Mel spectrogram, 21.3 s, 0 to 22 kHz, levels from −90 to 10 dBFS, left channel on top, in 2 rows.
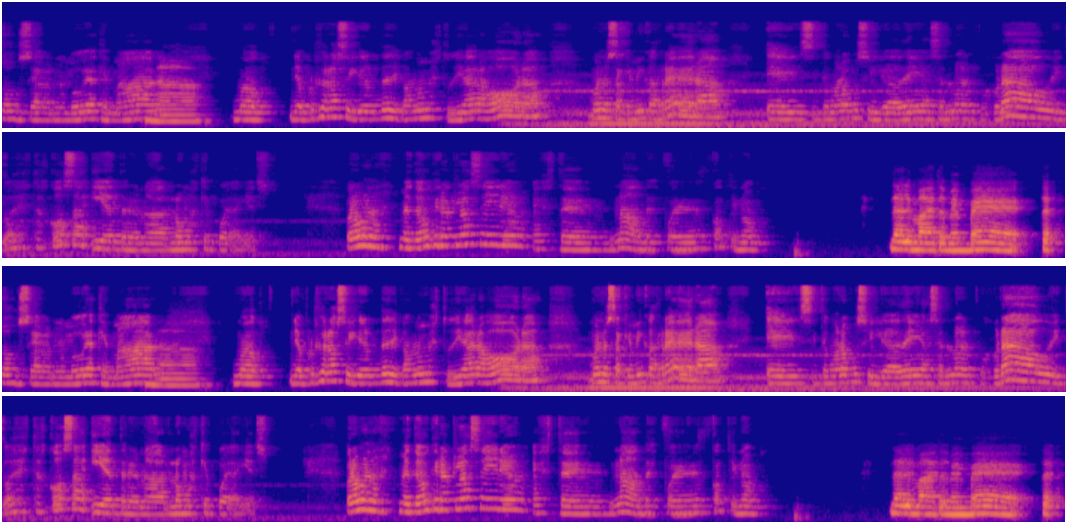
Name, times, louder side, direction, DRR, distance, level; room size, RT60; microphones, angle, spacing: voice 1, 0.0-1.6 2.3-13.3 13.8-18.3, right 3 dB, 85° right, 2.4 m, -33 dB
voice 2, 1.4-2.0 19.5-21.1, left 2 dB, 70° left, 3.2 m, -26 dB
sound 1, 4.9-14.0 14.4-14.5, equal, 15° left, 4.9 m, -45 dB
27.5 x 11.5 x 3.0 m
head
